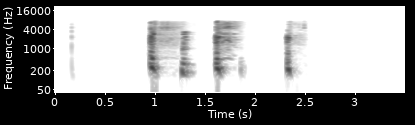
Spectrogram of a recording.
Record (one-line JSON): {"cough_length": "3.5 s", "cough_amplitude": 26605, "cough_signal_mean_std_ratio": 0.21, "survey_phase": "alpha (2021-03-01 to 2021-08-12)", "age": "18-44", "gender": "Male", "wearing_mask": "No", "symptom_new_continuous_cough": true, "symptom_fatigue": true, "symptom_headache": true, "symptom_onset": "2 days", "smoker_status": "Never smoked", "respiratory_condition_asthma": false, "respiratory_condition_other": false, "recruitment_source": "Test and Trace", "submission_delay": "1 day", "covid_test_result": "Positive", "covid_test_method": "RT-qPCR", "covid_ct_value": 28.1, "covid_ct_gene": "ORF1ab gene", "covid_ct_mean": 29.4, "covid_viral_load": "220 copies/ml", "covid_viral_load_category": "Minimal viral load (< 10K copies/ml)"}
